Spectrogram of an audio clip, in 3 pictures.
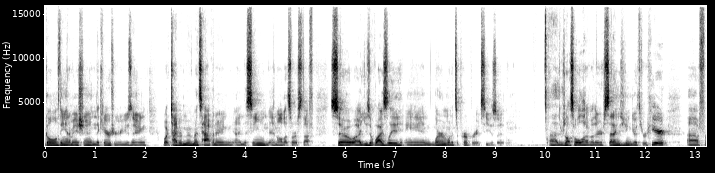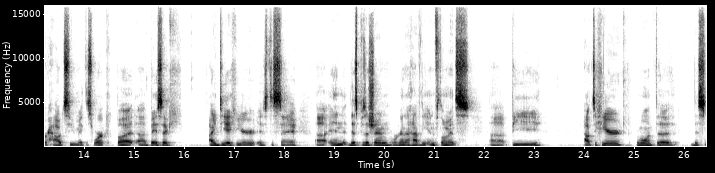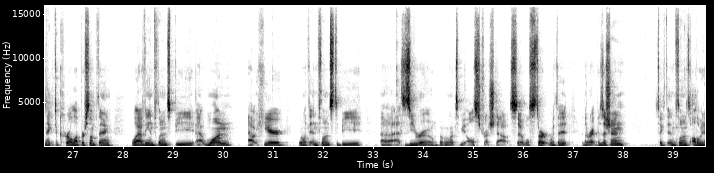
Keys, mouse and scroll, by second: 15.4-20.1 drag, 23.5-25.3 drag, 24.7 g, 28.4-30.3 right drag, 30.3-33.1 drag, 33.1 right click, 33.4 g, 38.4-39.6 drag.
